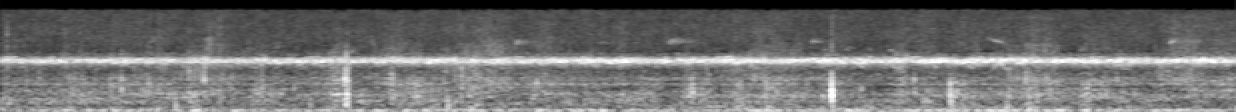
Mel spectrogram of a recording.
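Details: Spring peepers in a really loud chorus: countless high peeps blur into one steady shrill ringing band that holds without a break, with scattered soft clicks and taps beneath it.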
